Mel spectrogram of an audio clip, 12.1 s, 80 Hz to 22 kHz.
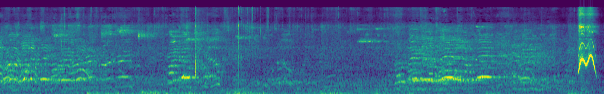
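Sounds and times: people calling out in echoing gym: 0:07.1 - 0:12.0.

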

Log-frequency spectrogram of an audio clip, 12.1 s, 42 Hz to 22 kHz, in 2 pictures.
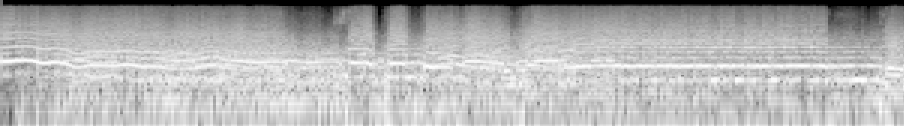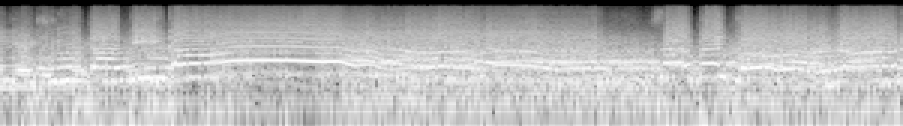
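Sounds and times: group singing worship song: 0:00.0 - 0:12.0.

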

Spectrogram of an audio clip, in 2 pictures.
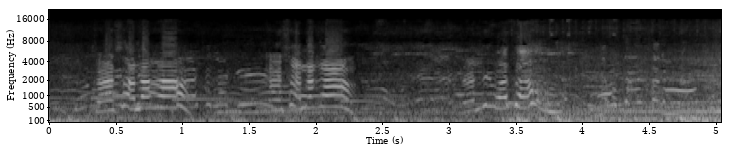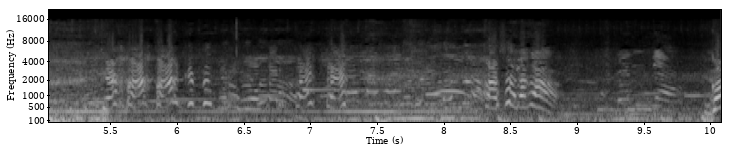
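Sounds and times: children and adults chattering: 0:00.0 - 0:10.0
steady humming tone: 0:01.0 - 0:10.0.

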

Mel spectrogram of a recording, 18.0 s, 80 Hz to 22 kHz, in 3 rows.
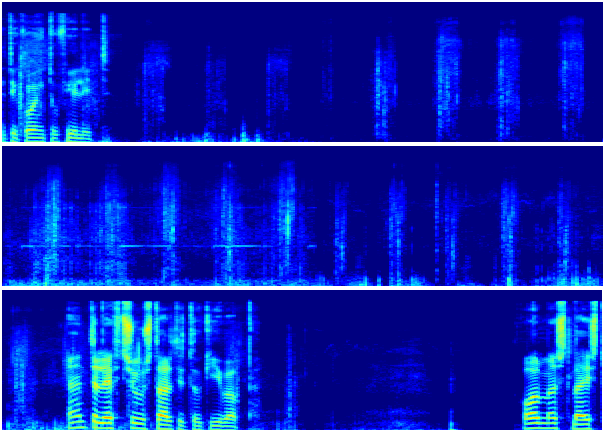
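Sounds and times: footsteps on gravel: 0:00.0 - 0:15.1
footsteps on paved path: 0:00.0 - 0:15.2.

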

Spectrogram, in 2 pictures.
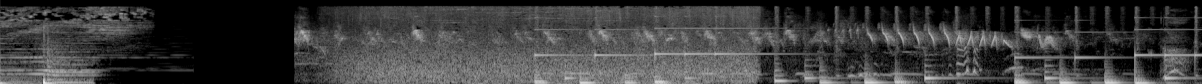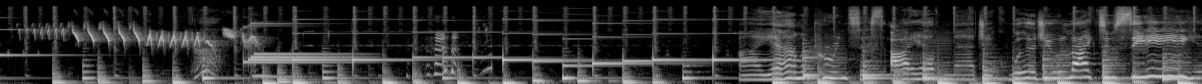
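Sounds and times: birds chirping rapidly: 0:03.0 - 0:18.7
steady outdoor hiss: 0:03.1 - 0:10.2
light children's music: 0:05.4 - 0:24.0.

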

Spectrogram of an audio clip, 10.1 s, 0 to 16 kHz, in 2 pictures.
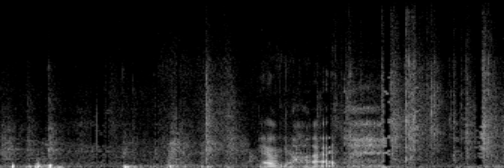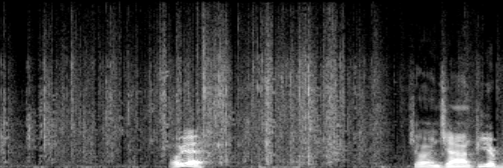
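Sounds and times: foil packs crinkling: 0:03.5 - 0:09.2.

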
